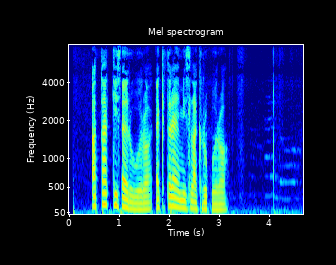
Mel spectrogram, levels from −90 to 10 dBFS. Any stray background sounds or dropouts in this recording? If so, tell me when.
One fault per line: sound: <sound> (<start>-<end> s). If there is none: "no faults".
sound: dropout (2.8-2.9 s)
